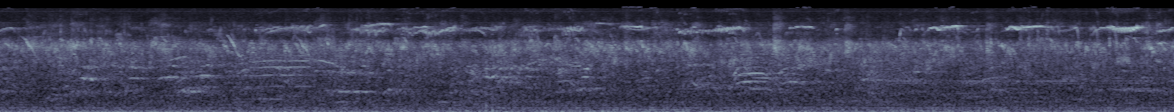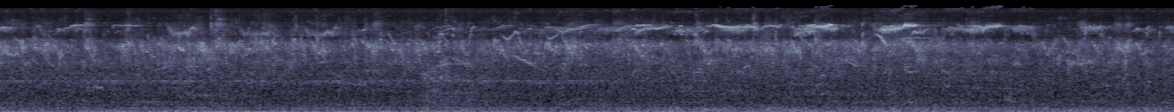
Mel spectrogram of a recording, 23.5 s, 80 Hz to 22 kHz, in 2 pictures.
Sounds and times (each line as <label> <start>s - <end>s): Birds 0.0s - 23.4s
